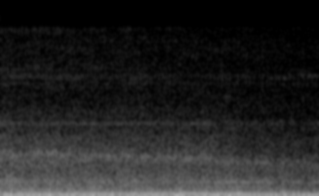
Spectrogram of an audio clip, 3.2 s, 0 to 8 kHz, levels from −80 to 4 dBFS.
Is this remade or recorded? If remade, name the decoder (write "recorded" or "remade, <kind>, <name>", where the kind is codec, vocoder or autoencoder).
recorded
